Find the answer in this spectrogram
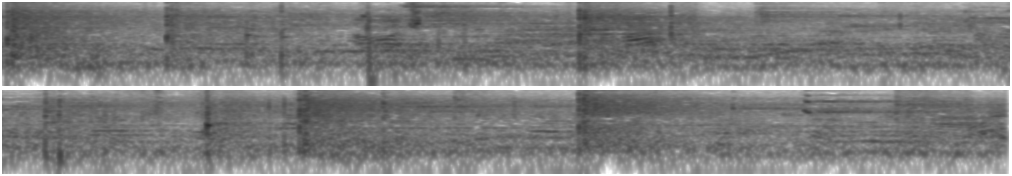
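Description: Badminton rackets striking a shuttlecock in a doubles rally in a large hall: a string of sharp hits, roughly one a second, with voices chattering in the background.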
